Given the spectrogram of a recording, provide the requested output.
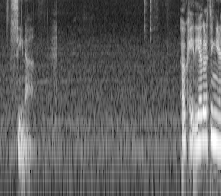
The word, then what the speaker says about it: Signe: Signe, which, by the way, is how you pronounce her name, Signe.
